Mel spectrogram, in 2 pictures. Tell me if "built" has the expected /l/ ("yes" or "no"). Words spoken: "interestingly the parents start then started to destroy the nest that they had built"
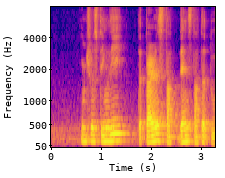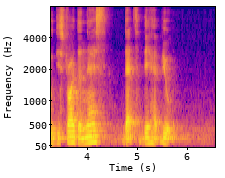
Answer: no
